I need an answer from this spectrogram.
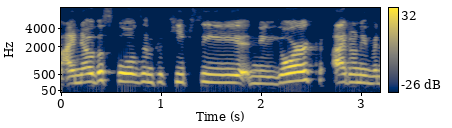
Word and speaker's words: Poughkeepsie: for a long time um but it's it's pronounced poughkeepsie poughkeepsie and it's the uh it's a great rural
